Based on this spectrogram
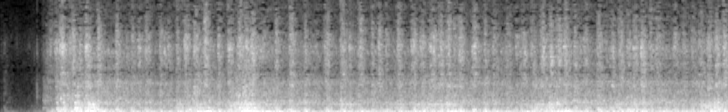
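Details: Old two-stroke outboard after fuel filter repair, choke off and pulled to full throttle, fires quickly and settles into a steady, even buzz with no misfires or stumbling.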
